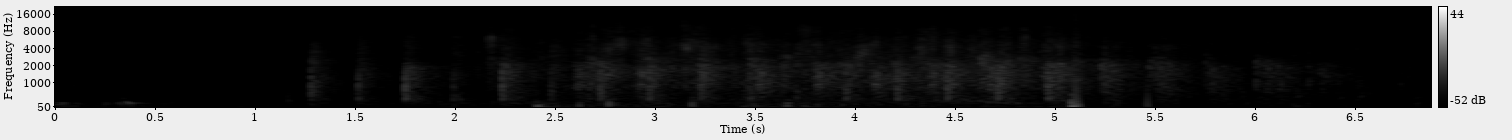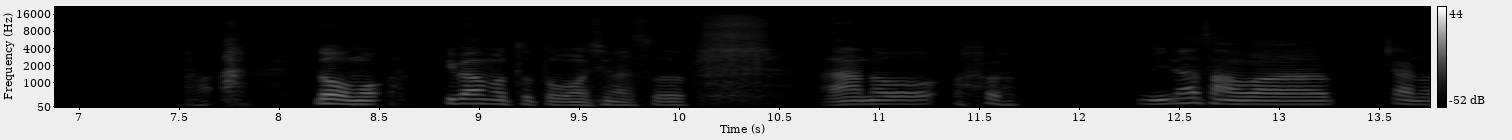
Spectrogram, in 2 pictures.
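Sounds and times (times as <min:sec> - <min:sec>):
audience applause: 0:01.2 - 0:06.8
speech: 0:08.2 - 0:10.2, 0:10.8 - 0:13.7.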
